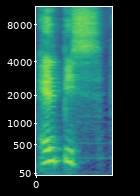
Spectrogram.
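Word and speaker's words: ἐλπίς: Y la palabra esperanza, hermano, se traduce de una palabra griega que se que se pronuncia elpis, pero quiere decir esperar con anhelo, esperar con expectación y esperar con confianza.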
